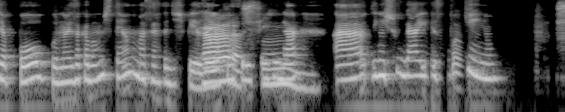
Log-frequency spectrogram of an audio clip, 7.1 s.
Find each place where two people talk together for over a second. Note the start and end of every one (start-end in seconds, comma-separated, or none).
2.5-3.8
